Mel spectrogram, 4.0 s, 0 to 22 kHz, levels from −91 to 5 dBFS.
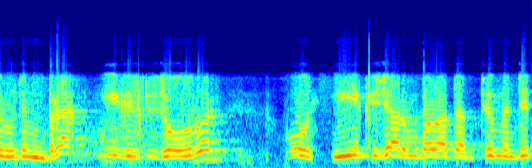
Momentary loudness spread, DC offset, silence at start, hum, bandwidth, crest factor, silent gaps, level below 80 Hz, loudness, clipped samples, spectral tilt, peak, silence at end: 6 LU; under 0.1%; 0 s; none; 5.6 kHz; 14 dB; none; -62 dBFS; -23 LUFS; under 0.1%; -6 dB/octave; -10 dBFS; 0 s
